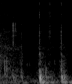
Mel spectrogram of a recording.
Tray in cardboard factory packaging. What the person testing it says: when I shake it there's no nothing's rattling around in there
